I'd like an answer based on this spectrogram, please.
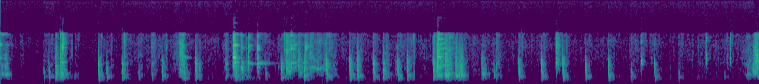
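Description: Kitchen clatter: a steady run of short knocks and clicks from dishes and utensils being handled, with two longer scraping noises about five and nine seconds in.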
